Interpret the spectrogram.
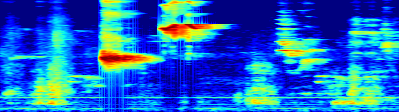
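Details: Orange-headed thrush song used as a lure for silent birds: two loud clear whistles, one mid-pitched and one very high, set between softer varied notes and some scratchy low rustling.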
